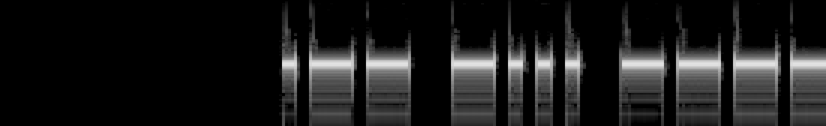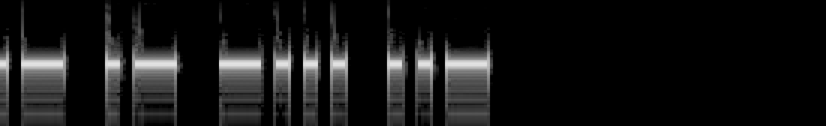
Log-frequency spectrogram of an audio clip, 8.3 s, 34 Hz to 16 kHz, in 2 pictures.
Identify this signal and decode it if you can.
Morse code, heard as a keyed tone, about 17 wpm, 700 Hz. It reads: WB0ABU
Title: USA Call Signs - 6 Characters - Repeated 3x - 17wpm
